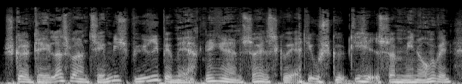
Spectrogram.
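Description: A man reading an audiobook, voicing a charming, restless young gentleman who talks in a brisk, lightly mocking way. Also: mid-range voice, expressive, breathy edge, dry recording, pitched above the performer's own voice.

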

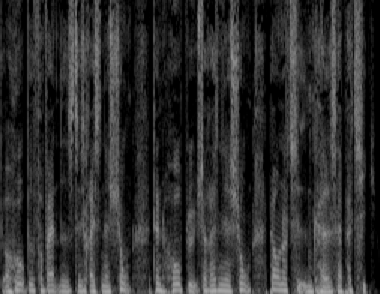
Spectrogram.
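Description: A man narrating a horror tale as an audiobook, in a measured, deliberate way. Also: a little high, no room sound, clean studio sound.

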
